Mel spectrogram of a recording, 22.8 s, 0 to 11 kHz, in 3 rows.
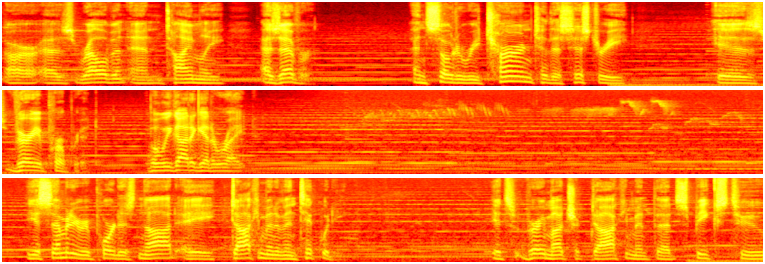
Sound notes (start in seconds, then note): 12.0 birds chirping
